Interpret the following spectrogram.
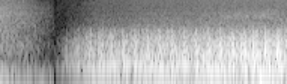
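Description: A moment of near silence, then a steady low hum fades in and holds.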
